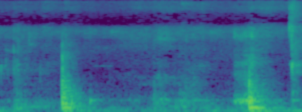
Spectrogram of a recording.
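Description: A single short knock about half a second in, followed by a fainter tap and a brief soft sound near the end, in an otherwise quiet room.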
